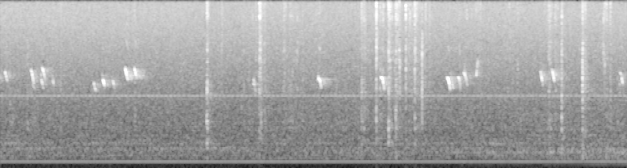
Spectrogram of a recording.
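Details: Three-day-old Cochin chicks of a Chinese breed cheep in short, high, slightly rising peeps, often in quick pairs, scattered through the recording among sharp tapping clicks and a steady low hum.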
